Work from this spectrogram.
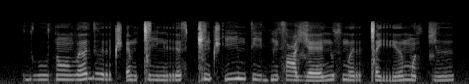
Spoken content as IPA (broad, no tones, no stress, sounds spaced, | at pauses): dʱ uː t ɔ̃ː v ɜ dʱ ə r t͡ʃʼ ɛ m ǀ iː n r ɘ s ǁ ĩ t͡ʃʼ iː m t iː d ɓ ĩ s ʕ ɘ ʑ ɛː n u s m əː r ǀ ɛ rʲ əː m ɔ̃ s t͡ɕ ɨ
